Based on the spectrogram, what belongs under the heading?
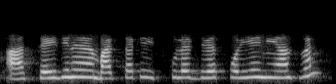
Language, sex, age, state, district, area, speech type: Bengali, female, 18-30, West Bengal, Paschim Medinipur, rural, conversation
